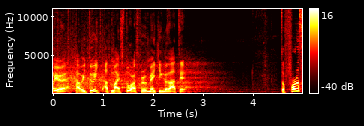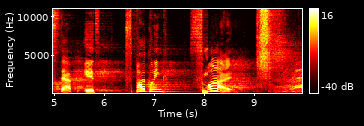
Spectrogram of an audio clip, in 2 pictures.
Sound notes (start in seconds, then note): 1.6 cheers and applause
